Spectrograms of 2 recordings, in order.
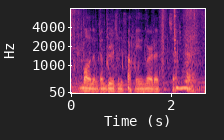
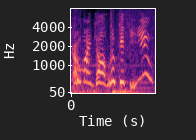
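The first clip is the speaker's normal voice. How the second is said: much higher, overjoyed pet voice; excited dog voice; slower than usual. Pretend. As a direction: squeal it out like a dog thrilled to see you. Excited dog greeting visitor.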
